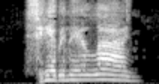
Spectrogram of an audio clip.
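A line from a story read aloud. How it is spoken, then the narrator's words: Excited exclamation. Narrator (Russian): взволнованно воскликнул он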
